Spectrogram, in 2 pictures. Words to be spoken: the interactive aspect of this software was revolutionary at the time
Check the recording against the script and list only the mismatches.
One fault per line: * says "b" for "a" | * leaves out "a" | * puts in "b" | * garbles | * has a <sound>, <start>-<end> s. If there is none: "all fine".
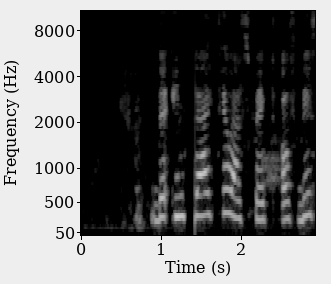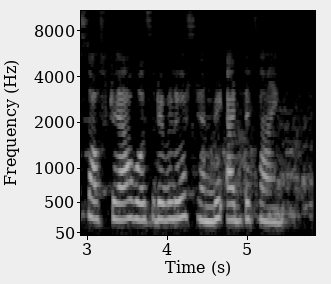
* has a dropout, 1.3-1.4 s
